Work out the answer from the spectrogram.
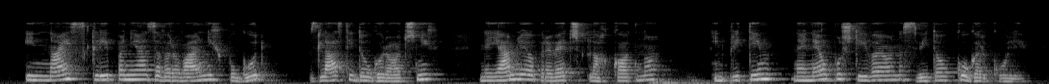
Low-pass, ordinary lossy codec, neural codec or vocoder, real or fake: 7.2 kHz; none; none; real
